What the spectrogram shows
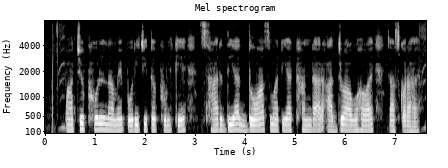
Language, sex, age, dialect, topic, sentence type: Bengali, male, 18-24, Western, agriculture, statement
